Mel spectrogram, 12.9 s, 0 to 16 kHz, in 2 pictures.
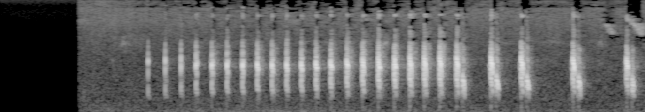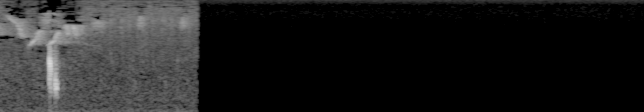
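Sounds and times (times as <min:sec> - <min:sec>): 
faint high bird chirps: 0:01.2 - 0:08.4
yellow-billed cuckoo knocking call: 0:01.5 - 0:07.2.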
